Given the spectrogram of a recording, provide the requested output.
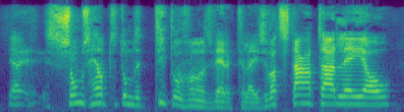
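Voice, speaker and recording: A man's voice: high voice, lively intonation, normal speed, pushed and bright, heavily acted. An actor in a radio play playing an earnest, easily flustered male artist who explains things pedantically and stammers. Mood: patient, pedantic. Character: earnest, exasperated male artist explaining his blurry paintings. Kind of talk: Dutch radio play acting.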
